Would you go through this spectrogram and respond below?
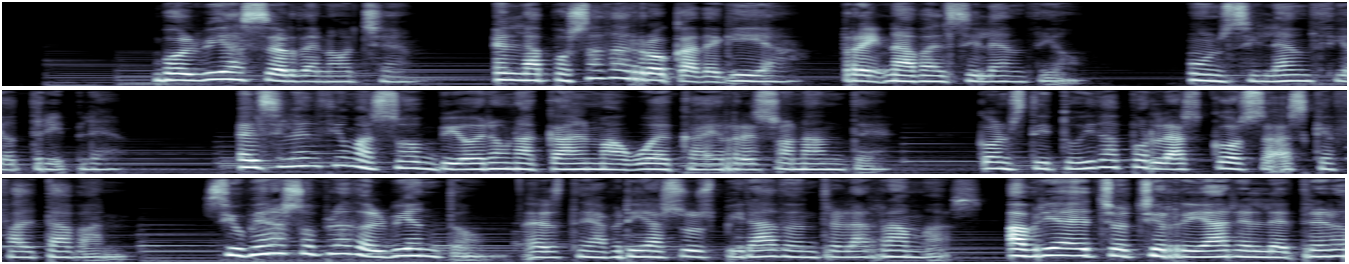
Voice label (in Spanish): muestras audiolibro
